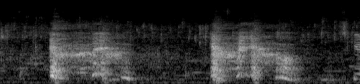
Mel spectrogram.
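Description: Two harsh coughing bouts from an adult woman, each a burst followed by a short rattling tail, with faint kitchen noise.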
